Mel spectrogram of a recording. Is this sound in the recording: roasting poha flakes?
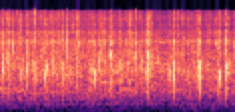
no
